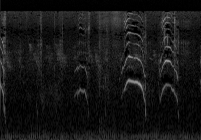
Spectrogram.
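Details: A litter of five three-day-old kittens, some suckling, give thin, high-pitched mews that rise and fall, several in quick succession.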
